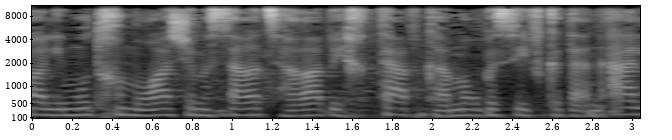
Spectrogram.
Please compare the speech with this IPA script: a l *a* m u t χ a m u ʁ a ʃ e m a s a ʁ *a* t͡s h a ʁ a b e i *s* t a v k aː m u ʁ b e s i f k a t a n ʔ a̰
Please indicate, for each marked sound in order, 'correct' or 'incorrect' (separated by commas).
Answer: incorrect, correct, incorrect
